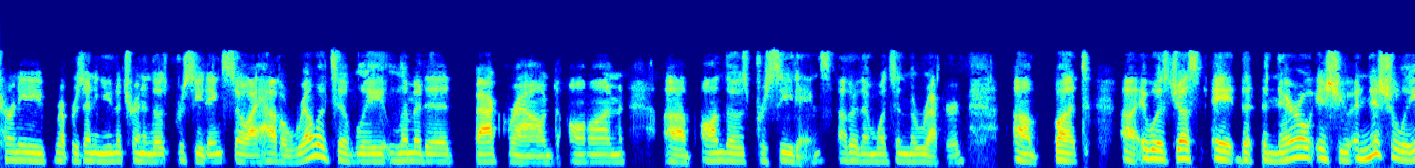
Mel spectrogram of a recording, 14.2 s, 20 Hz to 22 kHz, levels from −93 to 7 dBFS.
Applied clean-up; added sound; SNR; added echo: neural mask model Resemble Enhance denoiser.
